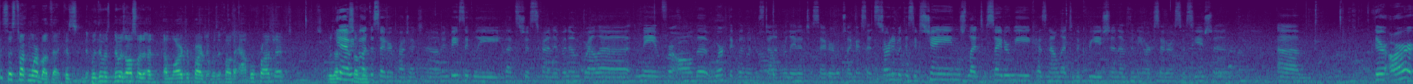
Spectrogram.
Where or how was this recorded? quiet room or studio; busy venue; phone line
busy venue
